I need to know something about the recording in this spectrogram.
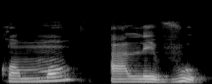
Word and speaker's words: Comment allez-vous: But when you want to pronounce, you will liaise T and A, become ta. Comment allez-vous? Comment allez-vous? You see the T and A, we now liaise. There's a liaison between T, A, ta.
